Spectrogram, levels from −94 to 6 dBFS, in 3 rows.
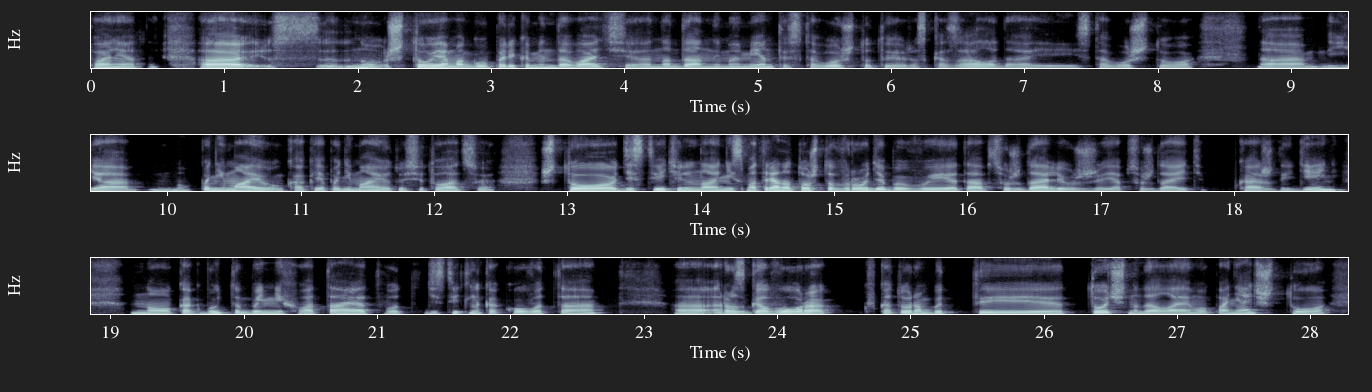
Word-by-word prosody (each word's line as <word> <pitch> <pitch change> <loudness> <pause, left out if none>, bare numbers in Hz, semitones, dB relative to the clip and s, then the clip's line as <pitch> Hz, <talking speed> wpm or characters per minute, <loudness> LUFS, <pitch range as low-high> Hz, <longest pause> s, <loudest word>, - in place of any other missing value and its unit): Понятно, 135 -3 0 0.3
а, 140 0 +9 0.2
с - - -7
ну, 180 +3 -2
что 185 -2 +4
я 170 -2 +8
могу 150 0 +2
порекомендовать, 135 +2 +1
а, 130 -2 -3
на 130 0 -2
данный 125 -1 +1
момент 140 +7 -2
из 135 - -9
того, 135 -1 -2
что 130 +1 -8
ты 125 -2 -7
рассказала, 125 +5 -4
да, 130 +1 -7
и 120 0 -10
из 120 0 -11
того, 130 +2 -7
что, 125 -2 -7 0.5
ам, 130 -1 -2
я 130 0 0
бу 140 - -8
понимаю, 140 0 +2
как 135 -1 -6
я 140 - 0
понимаю 130 -2 0
эту - - -6
ситуацию. 135 -5 -3 0.3
Что 145 -1 +5
действительно, 140 +1 +1
несмотря 135 +6 +3
на 175 -2 +5
то, 170 +1 +3
что 165 -2 -1
вроде 150 +6 +3
бы 145 -2 +1
вы 140 +2 0
это 135 0 +2
обсуждали 130 +2 0
уже 120 0 -7
и - - -5
обсуждаете 125 0 -7 0.2
каждый 130 -1 -5
день, 180 +10 -1 0.3
но 135 +1 0
как 135 0 -2
будто 190 +1 0
бы 145 -2 0
не 140 0 -2
хватает, 155 +4 +1
вот, 130 -3 -5
действительно 145 +3 -6
какого-то, 130 -2 -2 0.5
а, 130 +4 0
разговора. 140 - +4 0.2
В - - -20
котором 155 +1 0
бы 140 0 -1 0.2
ты 135 -2 +1 0.2
точно 160 -3 +1
дала 130 0 +2
ему 125 0 -4
понять, 170 +11 -2
что, 135 -10 -4
135 Hz, 140 wpm, -20 LUFS, 130-145 Hz, 0.5 s, а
